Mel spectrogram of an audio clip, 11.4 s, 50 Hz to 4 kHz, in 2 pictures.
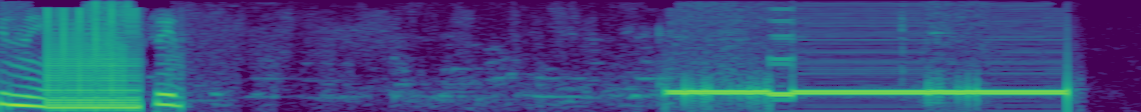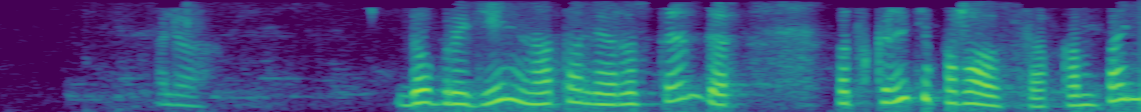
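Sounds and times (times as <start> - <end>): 
telephone tone when dialing an extension in tone mode: 0.2 - 0.7, 3.3 - 5.4
faint noise: 0.2 - 9.9
speech: 7.8 - 11.3.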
